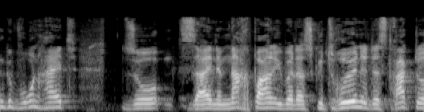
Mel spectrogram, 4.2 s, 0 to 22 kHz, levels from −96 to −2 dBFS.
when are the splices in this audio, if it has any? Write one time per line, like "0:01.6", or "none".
0:01.7

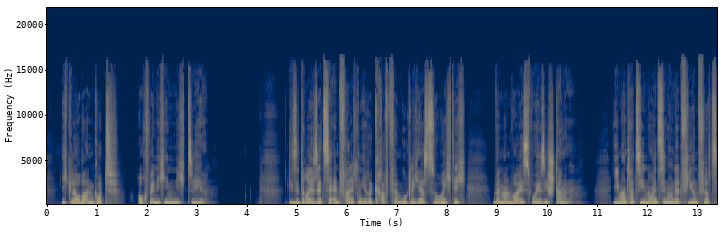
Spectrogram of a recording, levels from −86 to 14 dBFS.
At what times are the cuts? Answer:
none

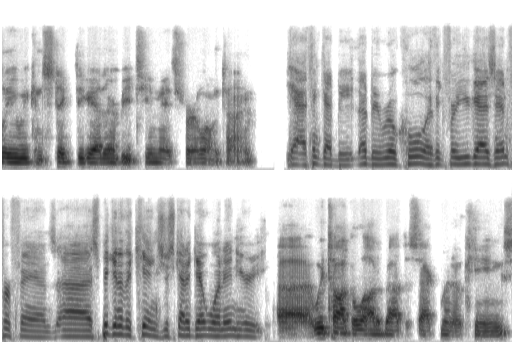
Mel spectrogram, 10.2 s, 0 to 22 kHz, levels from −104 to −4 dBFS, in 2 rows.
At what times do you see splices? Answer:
0:07.7

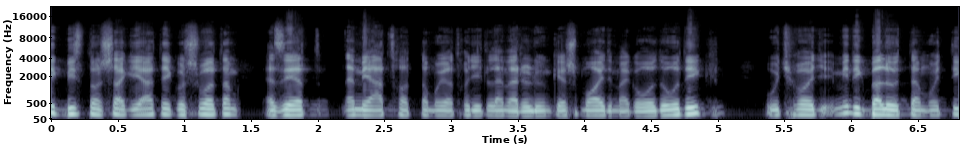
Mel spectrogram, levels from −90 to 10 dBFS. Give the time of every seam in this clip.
0:01.4

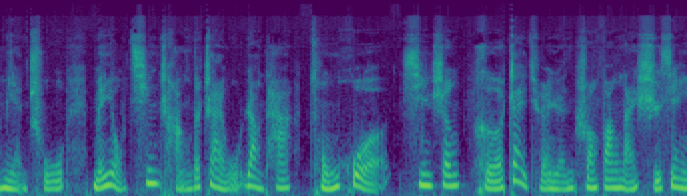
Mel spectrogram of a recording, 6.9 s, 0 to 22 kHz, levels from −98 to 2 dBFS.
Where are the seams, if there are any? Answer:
0:03.0

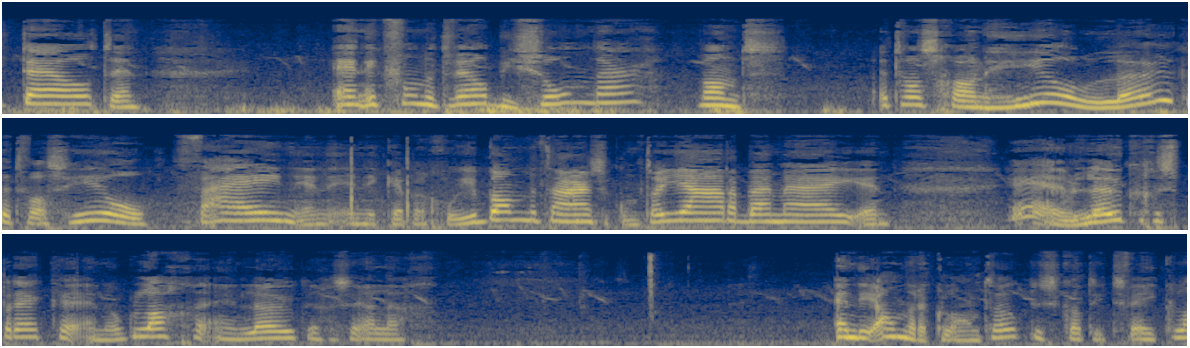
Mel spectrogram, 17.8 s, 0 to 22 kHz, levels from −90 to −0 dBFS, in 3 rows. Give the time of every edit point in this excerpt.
0:06.7

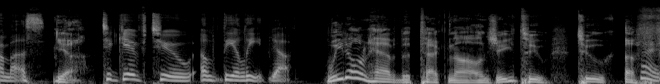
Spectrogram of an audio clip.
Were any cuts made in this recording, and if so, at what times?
0:00.9
0:02.7

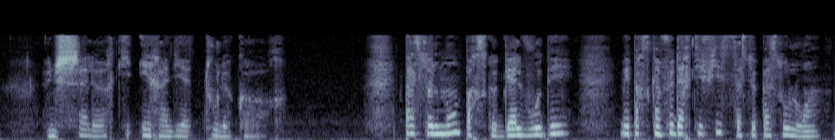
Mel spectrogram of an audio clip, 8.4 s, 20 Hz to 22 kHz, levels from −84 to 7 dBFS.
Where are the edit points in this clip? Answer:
0:04.0

